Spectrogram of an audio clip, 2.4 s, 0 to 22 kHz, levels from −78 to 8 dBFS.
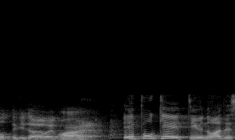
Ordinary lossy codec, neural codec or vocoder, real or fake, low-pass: none; none; real; 7.2 kHz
